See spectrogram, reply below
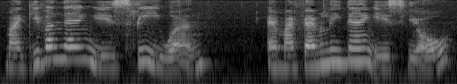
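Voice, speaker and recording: A woman from Taiwan with a Taiwanese accent, giving a language lesson in a deliberate, instructional way, phrase by phrase. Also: expressive, mellow. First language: Taiwanese Mandarin and Taiwanese dialect. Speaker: language teacher. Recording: clearly noisy recording with low rumble.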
